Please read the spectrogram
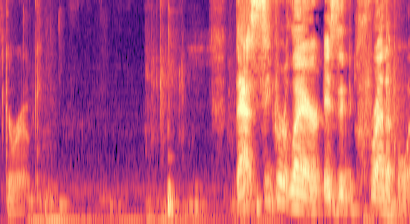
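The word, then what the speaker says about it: Garruk: can be mad but it's actually garuck and be mad all you want but it's garuck no one says garook but it's garuk that secret lair is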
